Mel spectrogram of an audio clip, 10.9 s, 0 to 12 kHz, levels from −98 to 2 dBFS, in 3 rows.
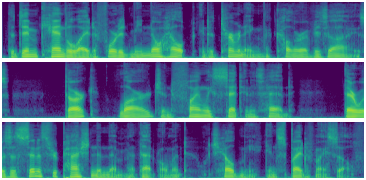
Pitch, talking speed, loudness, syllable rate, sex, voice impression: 90 Hz, 215 wpm, -22 LUFS, 6.2 syllables/s, male, very masculine, adult-like, thick, cool, sincere, slightly calm, sweet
